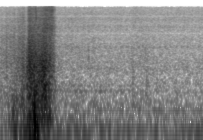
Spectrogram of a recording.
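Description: A single short rustling burst, like a bump or brush against the microphone, about a third of a second in, then faint room tone.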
